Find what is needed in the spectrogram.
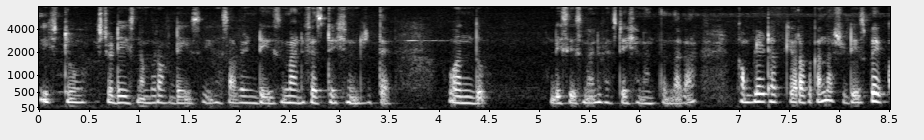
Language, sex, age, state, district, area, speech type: Kannada, female, 18-30, Karnataka, Koppal, urban, spontaneous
